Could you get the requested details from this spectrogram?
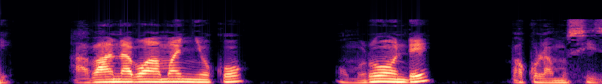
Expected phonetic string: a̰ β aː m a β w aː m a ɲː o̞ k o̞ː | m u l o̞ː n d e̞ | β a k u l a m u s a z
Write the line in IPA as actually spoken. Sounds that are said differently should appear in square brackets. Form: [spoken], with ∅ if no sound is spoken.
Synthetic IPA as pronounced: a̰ β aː [n] a β w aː m a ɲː o̞ k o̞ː | m u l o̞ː n d e̞ | β a k u l a m u s [i] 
